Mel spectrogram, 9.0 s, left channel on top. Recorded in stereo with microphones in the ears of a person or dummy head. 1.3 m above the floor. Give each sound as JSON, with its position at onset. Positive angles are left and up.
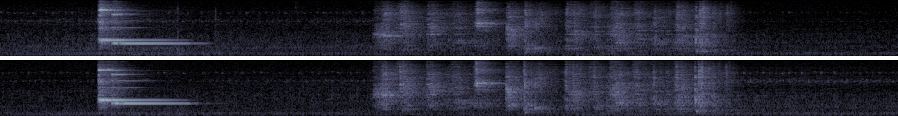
{"t": 1.0, "sound": "a bell", "side_deg": -25, "distance_m": 3.5}
{"t": 3.7, "sound": "scissors", "side_deg": -85, "distance_m": 4.0}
